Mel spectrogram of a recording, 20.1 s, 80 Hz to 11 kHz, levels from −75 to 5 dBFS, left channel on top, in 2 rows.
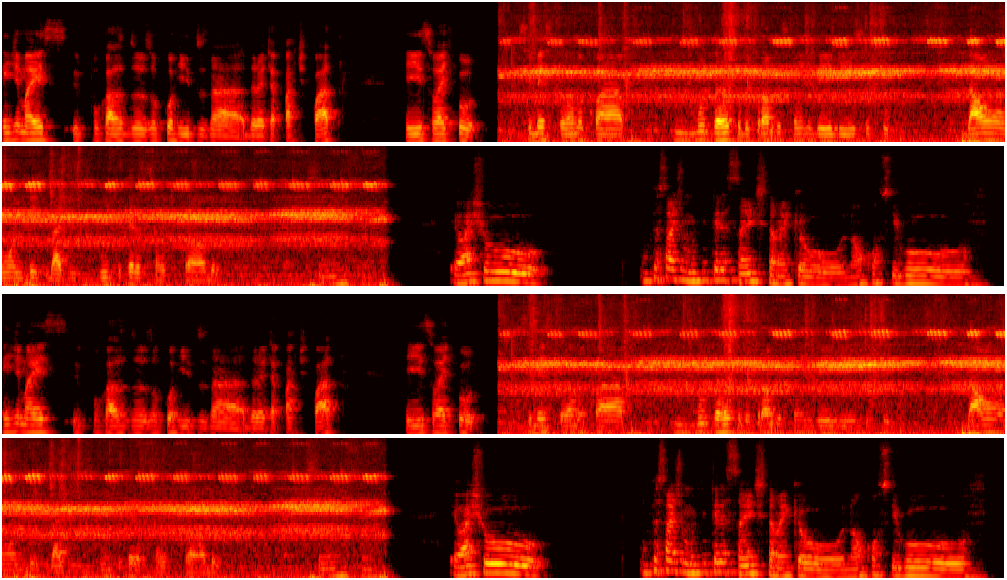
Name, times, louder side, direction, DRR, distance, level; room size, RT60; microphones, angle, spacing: voice 1, 0.0-3.3 4.0-4.7 5.2-6.3 6.7-8.9 9.6-12.2, left 4 dB, 60° left, 0.5 m, -33 dB
Cricket / Frog, 5.0-13.9, right 1 dB, 5° right, 0.6 m, -28 dB
voice 2, 13.1-13.9 14.5-15.4 16.4-19.9, right 2 dB, 90° right, 1.1 m, -33 dB
3.9 x 2.9 x 4.1 m
head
